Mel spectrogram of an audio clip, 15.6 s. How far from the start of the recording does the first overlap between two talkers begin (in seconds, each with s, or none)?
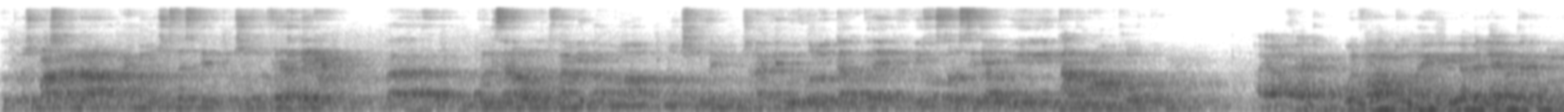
none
